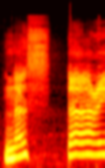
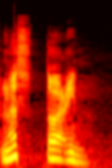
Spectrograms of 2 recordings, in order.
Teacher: Ta, ujung lidah berada di usul thanaya, di pangkal gigi seri atas. Dengan posisi lidah istifal, yaitu posisi lidahnya berada di bawah, tidak terangkat.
